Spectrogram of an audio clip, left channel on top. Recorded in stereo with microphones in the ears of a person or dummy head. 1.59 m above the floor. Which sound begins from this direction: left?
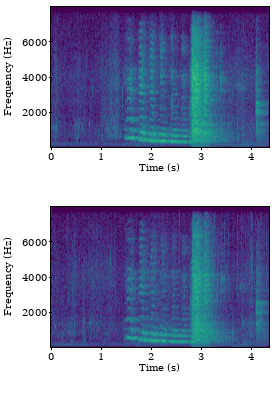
Crushing, at 2.8 s.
